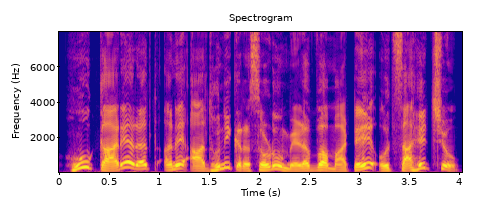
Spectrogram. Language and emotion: Gujarati, happy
